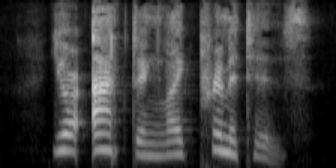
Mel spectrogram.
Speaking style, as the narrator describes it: Theodore shouts

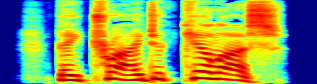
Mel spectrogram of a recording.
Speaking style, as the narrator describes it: as a lull hit, she shouted over the rest

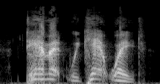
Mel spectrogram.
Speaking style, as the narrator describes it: Helen yelled

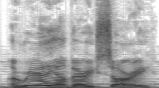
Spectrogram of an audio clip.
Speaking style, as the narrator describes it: Kenneth shouted

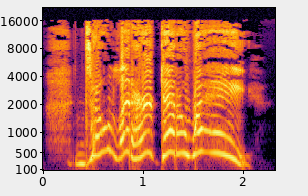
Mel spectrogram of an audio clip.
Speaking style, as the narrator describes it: the woman with the eyes puffy from crying shouted louder than any of them

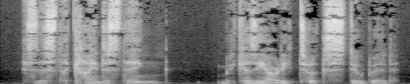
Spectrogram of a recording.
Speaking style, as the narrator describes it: Audra whispered to Nava

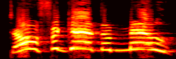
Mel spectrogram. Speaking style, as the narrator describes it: Kathy, who's sort of shouting

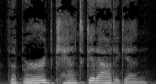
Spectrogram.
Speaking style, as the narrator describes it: he said softly

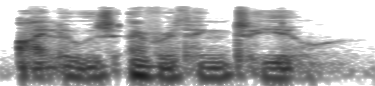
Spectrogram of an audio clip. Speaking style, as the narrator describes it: he whispered to the ocean

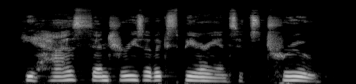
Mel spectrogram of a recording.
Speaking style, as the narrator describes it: the woman in the wheelchair whispered

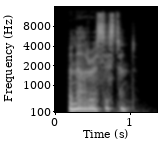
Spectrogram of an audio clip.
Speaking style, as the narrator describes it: she whispered

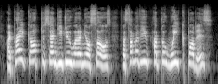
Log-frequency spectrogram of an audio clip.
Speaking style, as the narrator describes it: hanging out of her window, yelling at their backs

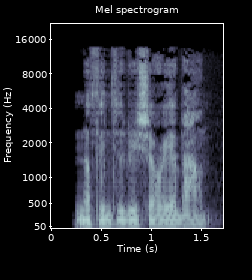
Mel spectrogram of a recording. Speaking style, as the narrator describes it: Glenda said

